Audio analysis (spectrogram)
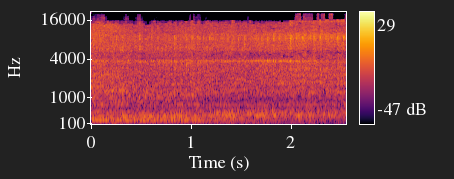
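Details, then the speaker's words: Daihatsu Zebra Espass, AC idle-up check: with the AC idle-up vacuum hose reconnected and the AC switched on, idle rises slightly and holds steady, returning to normal with the AC off. The idle-up works properly. "Kalau kita tancapkan begini, nanti RPM akan naik."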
